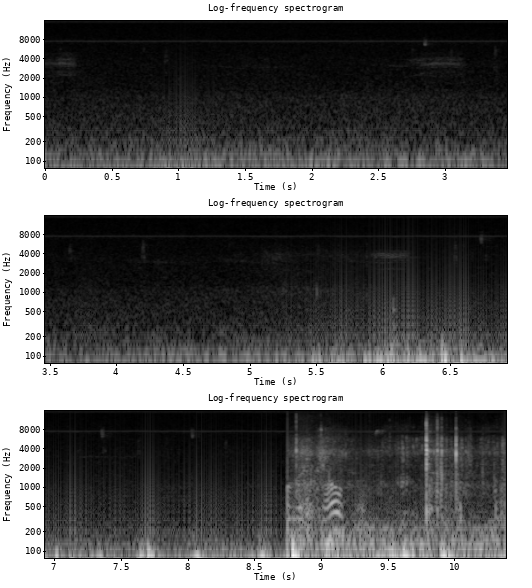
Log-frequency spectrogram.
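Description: Wind rumbling on the microphone, growing stronger about halfway through, with a few faint high calls in the distance. Near the end the sound jumps suddenly to louder voices.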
